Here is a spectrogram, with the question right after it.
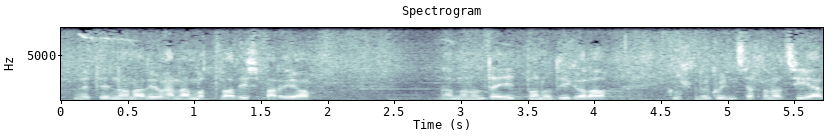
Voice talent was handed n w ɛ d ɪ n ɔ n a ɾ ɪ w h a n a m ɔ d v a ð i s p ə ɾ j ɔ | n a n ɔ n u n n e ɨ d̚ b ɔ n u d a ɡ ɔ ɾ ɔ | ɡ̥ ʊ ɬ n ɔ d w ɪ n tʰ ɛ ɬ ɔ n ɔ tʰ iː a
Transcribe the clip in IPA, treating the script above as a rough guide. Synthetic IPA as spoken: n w ɛ d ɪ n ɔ n a ɾ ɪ w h a n a m ɔ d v a ð i s p a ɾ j ɔ | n a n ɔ n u n d e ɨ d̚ b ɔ n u d i ɡ ɔ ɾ ɔ | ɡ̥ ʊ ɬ n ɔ ɡ w ɪ n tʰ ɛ ɬ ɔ n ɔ tʰ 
